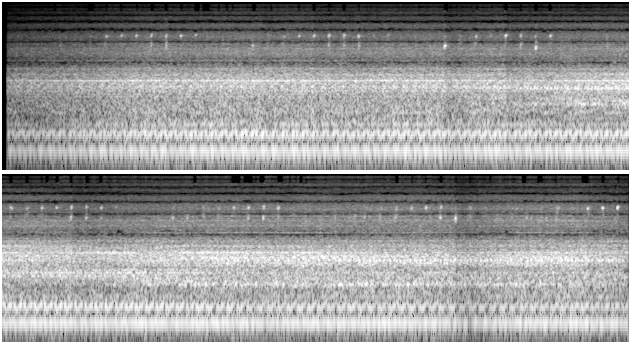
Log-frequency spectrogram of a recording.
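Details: Newly built engine, all parts new, steady idle: high rhythmic chirp about three times a second from inner accessory belt; squeak, owner unsure whether bad tensioner bearing or belt.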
